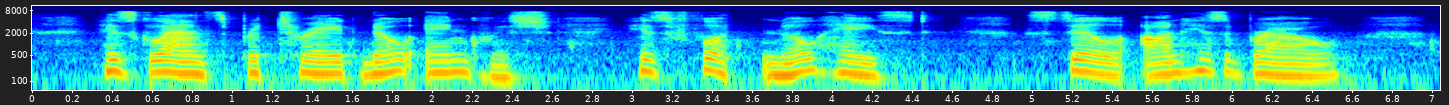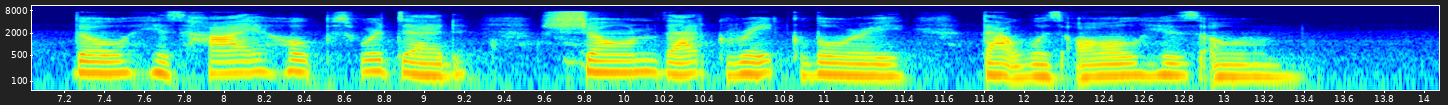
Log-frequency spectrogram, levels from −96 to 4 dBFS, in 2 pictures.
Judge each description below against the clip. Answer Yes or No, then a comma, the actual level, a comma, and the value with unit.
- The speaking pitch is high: No, medium, 160 Hz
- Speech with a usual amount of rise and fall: Yes, average, 3.1 semitones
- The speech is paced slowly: Yes, slow, 120 wpm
